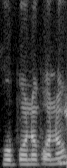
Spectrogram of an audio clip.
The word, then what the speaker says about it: Ho'oponopono: Ho'oponopono?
